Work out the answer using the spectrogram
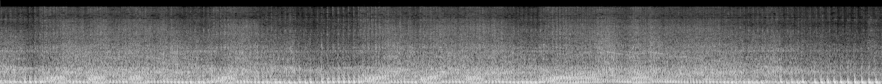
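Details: Yamaha Mio Sporty carburetor scooter after replacing the carb vacuum diaphragm set with its slide needle, original needle jet kept: small revs rise and drop back cleanly with no stumbling or popping, and idle is steady; normal throttle response.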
